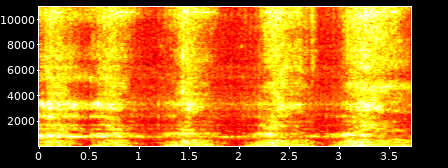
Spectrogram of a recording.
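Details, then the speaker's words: Honda Beat Pop scooter after CVT repair with the clutch plates reset, revving: engine swells and drops through four smooth rev cycles with no rattle or knock; the CVT runs smoothly, rattle gone. "ada lagi suara bising, kan? Tidak ada lagi suara berderak atau berisik. Mulus."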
